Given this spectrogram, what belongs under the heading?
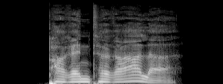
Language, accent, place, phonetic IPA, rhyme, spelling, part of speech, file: German, Germany, Berlin, [paʁɛnteˈʁaːlɐ], -aːlɐ, parenteraler, adjective, De-parenteraler.ogg
- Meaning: inflection of parenteral: 1. strong/mixed nominative masculine singular 2. strong genitive/dative feminine singular 3. strong genitive plural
